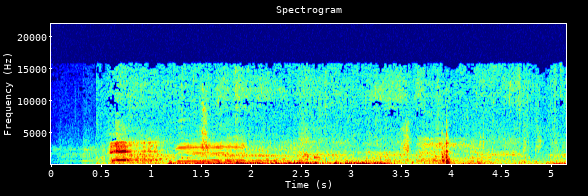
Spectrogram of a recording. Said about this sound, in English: So I got to ask, am I hearing the crunch of corn? Yes. Wow. Can you take that in? So I don't, as a general rule, I don't feed my sheep any grain.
